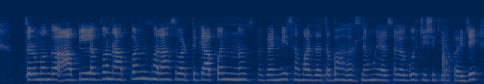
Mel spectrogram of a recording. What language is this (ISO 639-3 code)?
mar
